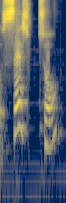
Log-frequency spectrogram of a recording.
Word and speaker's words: sisu: Sisu o Seso, que es como más o menos se pronuncia,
